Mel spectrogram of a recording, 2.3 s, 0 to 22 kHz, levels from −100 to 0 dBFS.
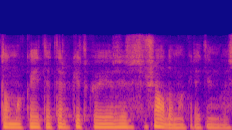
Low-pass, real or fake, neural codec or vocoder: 7.2 kHz; real; none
